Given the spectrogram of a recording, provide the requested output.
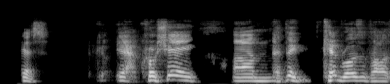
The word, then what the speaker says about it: Crochet: Did I pronounce his name? Yes. Yeah, Crochet.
